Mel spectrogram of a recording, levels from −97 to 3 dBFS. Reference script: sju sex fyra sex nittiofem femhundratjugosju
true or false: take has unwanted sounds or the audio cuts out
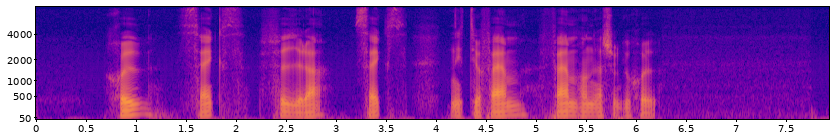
false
